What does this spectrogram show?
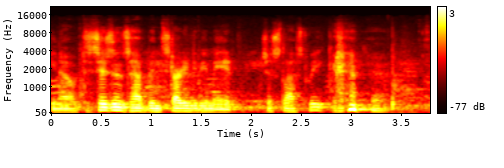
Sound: chuckling

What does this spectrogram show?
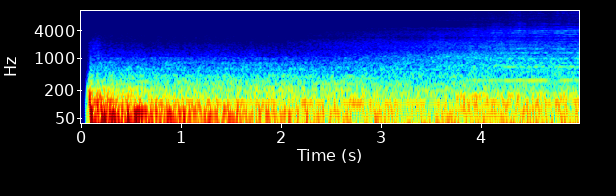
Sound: distant bombs rumbling; sorrowful music

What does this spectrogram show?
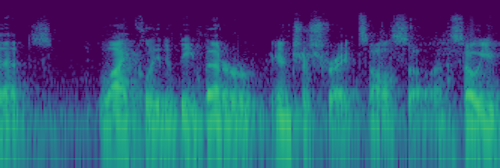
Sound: none

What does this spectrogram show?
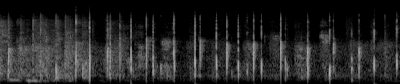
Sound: audience applauding

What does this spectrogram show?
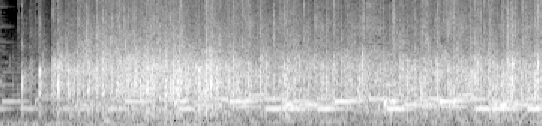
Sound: audience applauds; calm music

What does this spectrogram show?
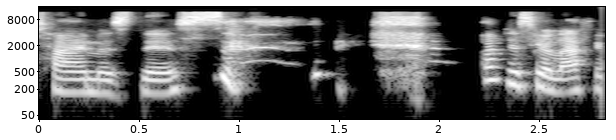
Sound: laughter

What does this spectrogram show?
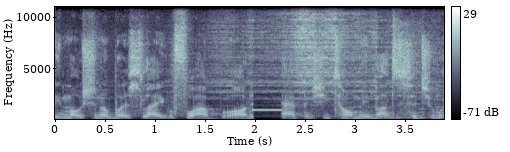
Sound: beep

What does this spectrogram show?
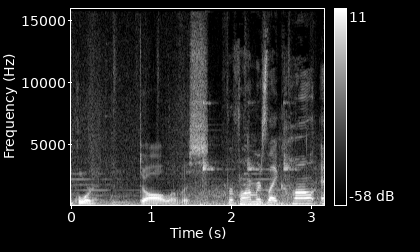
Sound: flagpole clinks

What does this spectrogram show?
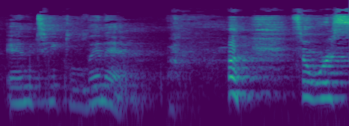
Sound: woman chuckles

